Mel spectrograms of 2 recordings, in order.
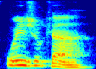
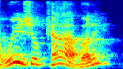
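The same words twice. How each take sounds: First: Said in the usual way. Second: Playful high question. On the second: Real, not acted. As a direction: call it out like a cheeky mate. Playful reply to viewer's request.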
